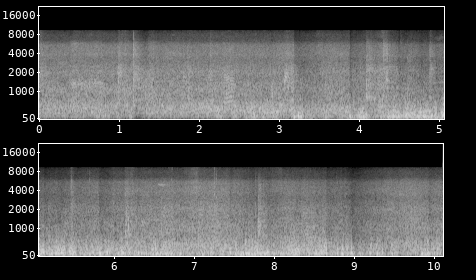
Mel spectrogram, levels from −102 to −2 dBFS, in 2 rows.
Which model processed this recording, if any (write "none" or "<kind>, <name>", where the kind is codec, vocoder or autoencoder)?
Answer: none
